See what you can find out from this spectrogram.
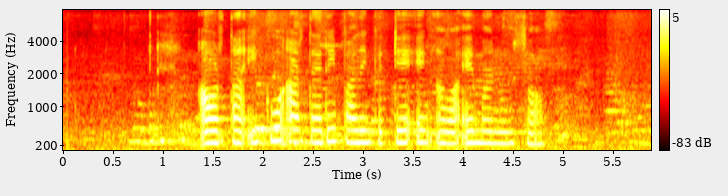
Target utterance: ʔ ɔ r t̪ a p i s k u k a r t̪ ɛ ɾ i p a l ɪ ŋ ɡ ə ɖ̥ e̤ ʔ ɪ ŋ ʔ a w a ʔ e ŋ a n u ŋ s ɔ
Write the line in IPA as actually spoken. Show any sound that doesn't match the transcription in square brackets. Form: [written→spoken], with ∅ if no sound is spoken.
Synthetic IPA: ʔ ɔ r t̪ a [p→ʔ] i [s→∅] k u [k→ʔ] a r t̪ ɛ ɾ i p a l ɪ ŋ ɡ ə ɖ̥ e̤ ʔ ɪ ŋ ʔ a w a ʔ e [ŋ→m] a n u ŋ s ɔ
